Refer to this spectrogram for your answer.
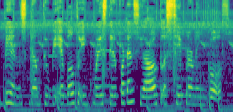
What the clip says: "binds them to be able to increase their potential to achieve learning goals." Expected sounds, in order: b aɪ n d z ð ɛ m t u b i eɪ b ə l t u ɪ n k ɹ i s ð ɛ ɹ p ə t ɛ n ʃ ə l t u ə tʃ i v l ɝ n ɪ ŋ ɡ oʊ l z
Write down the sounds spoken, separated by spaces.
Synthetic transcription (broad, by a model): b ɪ n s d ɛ m t u b i eɪ b ə l t u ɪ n k ɹ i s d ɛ ɹ p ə t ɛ n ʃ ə l t u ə s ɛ p l ɝ n ɪ ŋ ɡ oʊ l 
